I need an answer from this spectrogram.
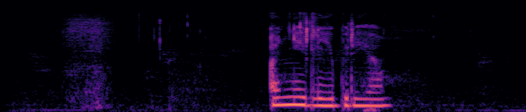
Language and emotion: Russian, neutral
